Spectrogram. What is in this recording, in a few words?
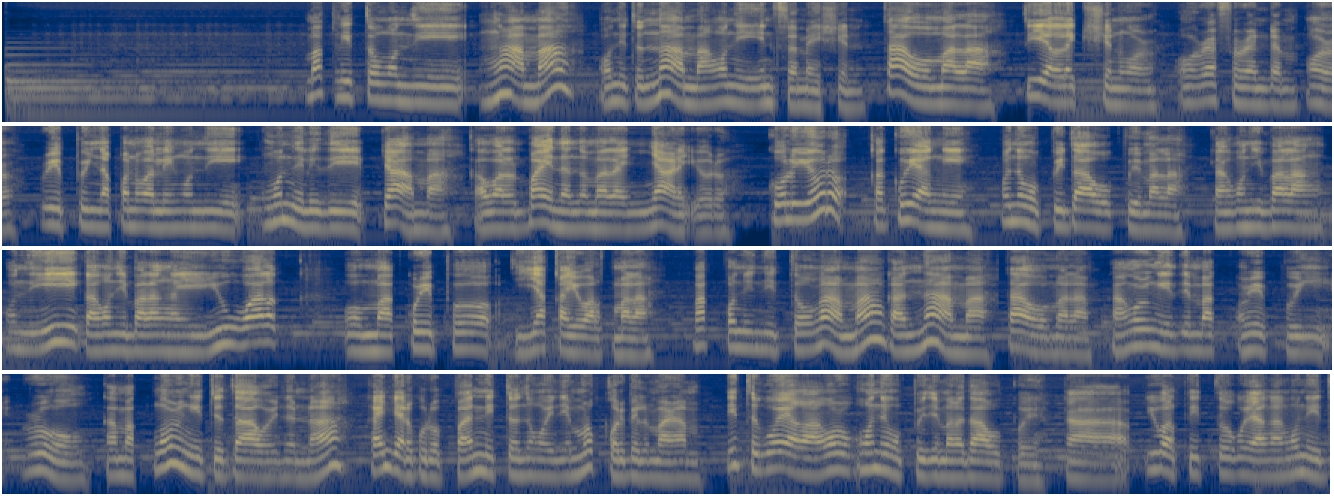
Yolngu Matha, Radio mix; indigenous; AEC Misinfo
